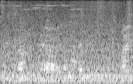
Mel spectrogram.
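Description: Steady engine and road noise inside a moving city bus, with a voice talking over it.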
